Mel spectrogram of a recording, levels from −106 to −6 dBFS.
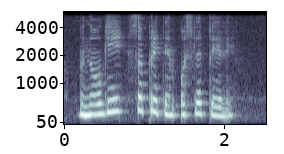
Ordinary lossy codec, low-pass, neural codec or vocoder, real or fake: none; 5.4 kHz; none; real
